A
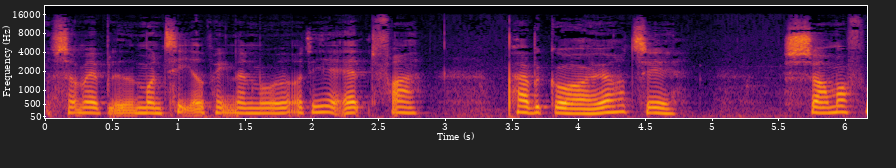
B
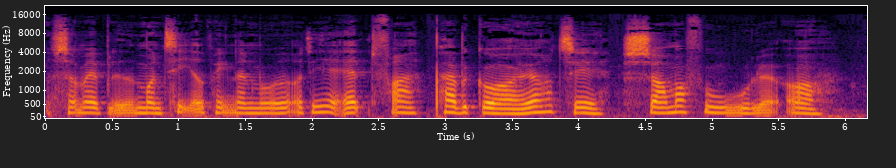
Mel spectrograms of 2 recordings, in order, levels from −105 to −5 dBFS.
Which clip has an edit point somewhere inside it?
B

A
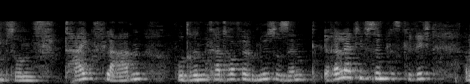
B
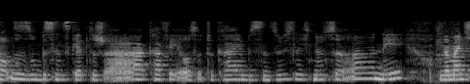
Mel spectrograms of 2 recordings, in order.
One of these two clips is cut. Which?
A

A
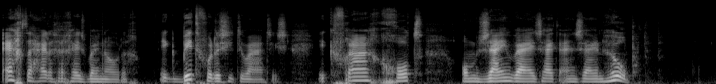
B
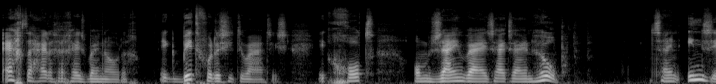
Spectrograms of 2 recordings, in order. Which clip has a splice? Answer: B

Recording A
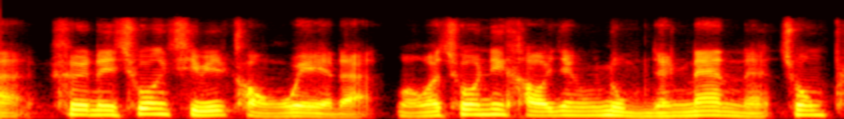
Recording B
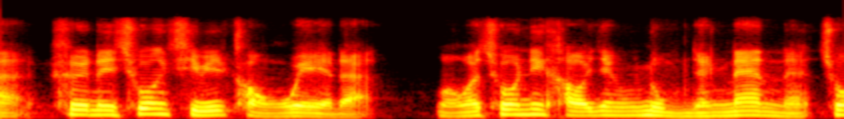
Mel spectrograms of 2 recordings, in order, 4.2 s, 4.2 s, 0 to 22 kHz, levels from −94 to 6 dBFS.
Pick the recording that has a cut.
A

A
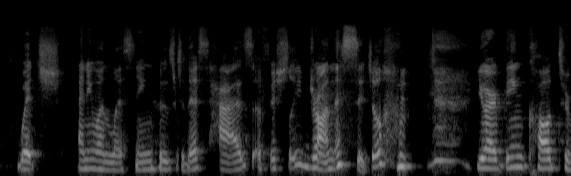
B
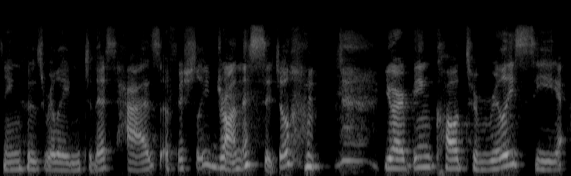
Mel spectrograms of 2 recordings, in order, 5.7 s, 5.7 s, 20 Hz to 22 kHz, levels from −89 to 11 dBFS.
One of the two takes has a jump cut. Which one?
A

